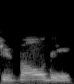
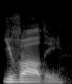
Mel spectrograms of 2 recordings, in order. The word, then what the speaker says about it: Uvalde: may have heard, there was a shooting in Uvalde, Texas, and anytime there's pronounced Uvalde. Uvalde.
